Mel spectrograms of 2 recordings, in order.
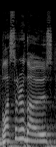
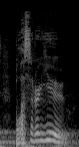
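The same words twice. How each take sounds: First: "Blessed are those," with "those" leaned on; stress on those. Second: "Blessed are you." slow, "you" landed firmly; stress on you. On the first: Pastor contrasting the two verses, stressing "those". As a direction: set "those" up against "you". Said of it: "I like the way the Lord Jesus does that". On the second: Pastor contrasting the two verses, stressing "you". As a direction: land the "you" slowly. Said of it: "and then he says". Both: Shown as a demonstration.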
